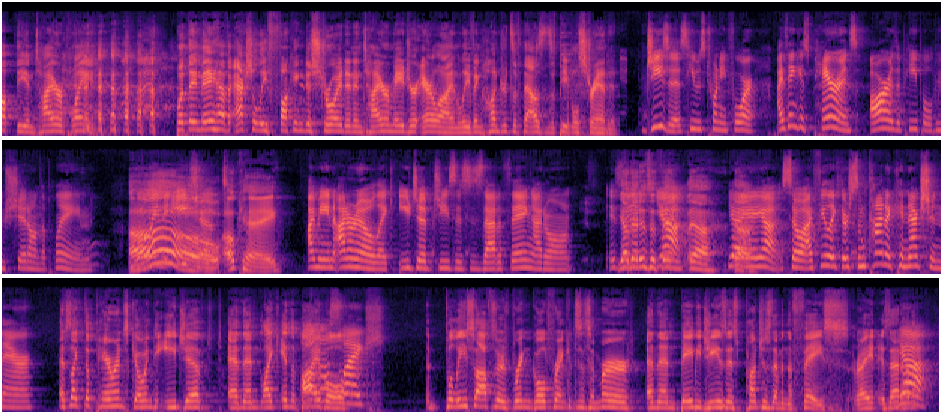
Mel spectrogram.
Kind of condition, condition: setting, live audience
